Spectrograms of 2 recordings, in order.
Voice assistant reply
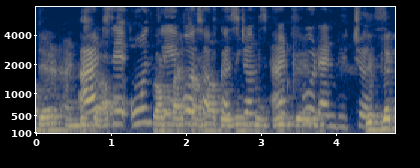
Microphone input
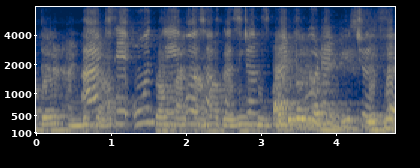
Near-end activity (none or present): present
